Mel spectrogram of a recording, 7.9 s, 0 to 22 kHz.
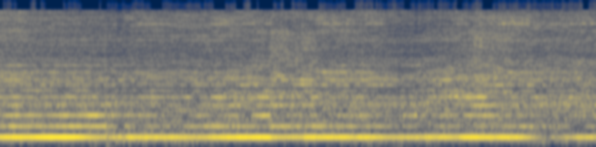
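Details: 1970s blue Regina Electrikbroom 3-speed vacuum, just arrived, vacuuming a floor. The motor and fan are dry after someone washed it. A steady motor hum carries a continuous gritty rasp from dry, grinding motor bearings.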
